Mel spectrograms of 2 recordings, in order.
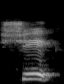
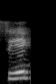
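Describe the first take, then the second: First: The word begins with a hissing sh sound. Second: The word begins with a plain s sound. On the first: The speaker calls it right. "It is शेक" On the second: The speaker calls it wrong. "Herbal हमारा सेक नहीं है"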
